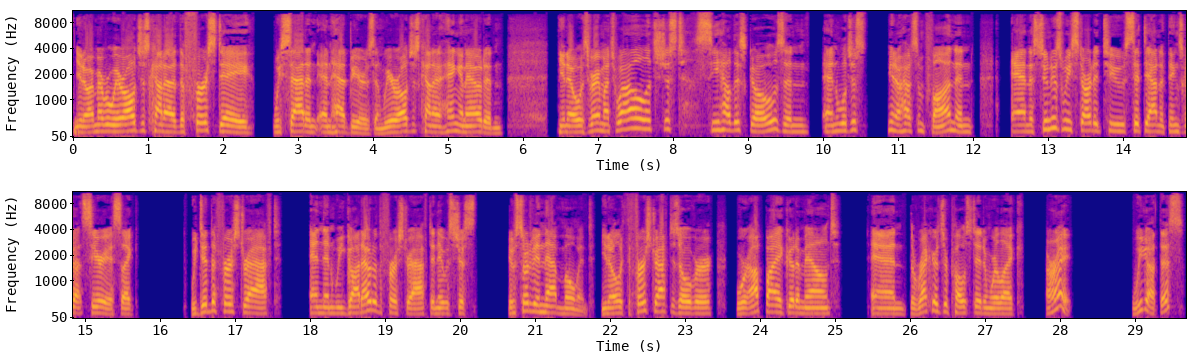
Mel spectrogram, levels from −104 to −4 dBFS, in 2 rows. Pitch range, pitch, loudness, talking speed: 150-190 Hz, 165 Hz, -21 LUFS, 240 wpm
